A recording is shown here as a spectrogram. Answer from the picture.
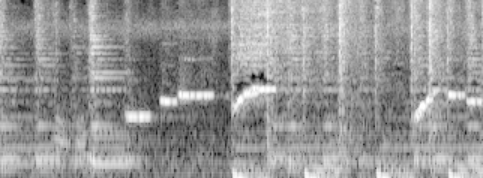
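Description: Background music: a whistled tune over light pitched backing, with a steady drum beat coming in about halfway through.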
